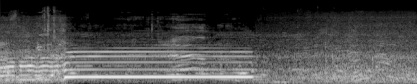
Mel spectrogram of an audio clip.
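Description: A wind instrument blown in one long, steady, loud note lasting about two seconds, starting just under a second in and then cutting off.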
